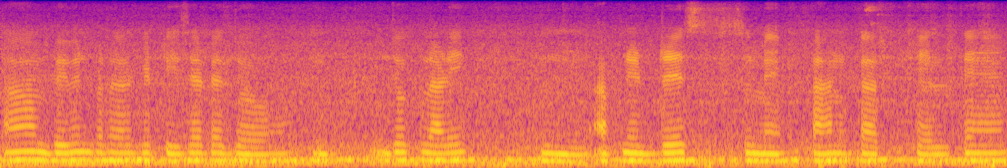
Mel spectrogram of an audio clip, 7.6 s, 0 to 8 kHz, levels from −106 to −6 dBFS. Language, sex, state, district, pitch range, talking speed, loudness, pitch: Hindi, male, Bihar, Gaya, 135-145 Hz, 120 wpm, -16 LUFS, 140 Hz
